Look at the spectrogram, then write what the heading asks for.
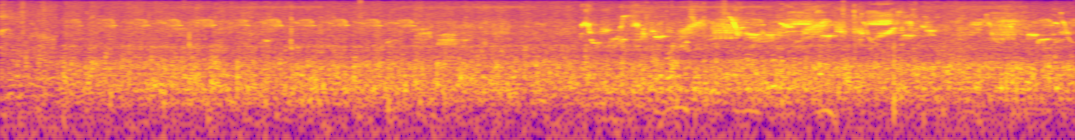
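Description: Small songbirds chirping over a steady outdoor hiss. A quick, even run of chirps fills the first three seconds or so, then a more varied string of calls comes in the second half.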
